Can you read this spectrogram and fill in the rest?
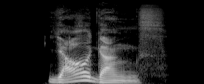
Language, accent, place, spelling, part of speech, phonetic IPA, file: German, Germany, Berlin, Jahrgangs, noun, [ˈjaːɐ̯ˌɡaŋs], De-Jahrgangs.ogg
- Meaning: genitive singular of Jahrgang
